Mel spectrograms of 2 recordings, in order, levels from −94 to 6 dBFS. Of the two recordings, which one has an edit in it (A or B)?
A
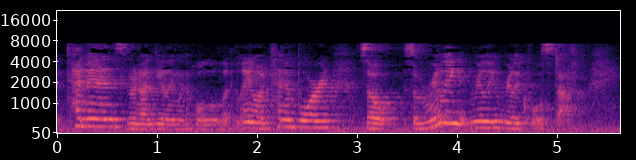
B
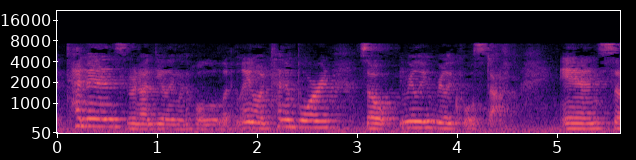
B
